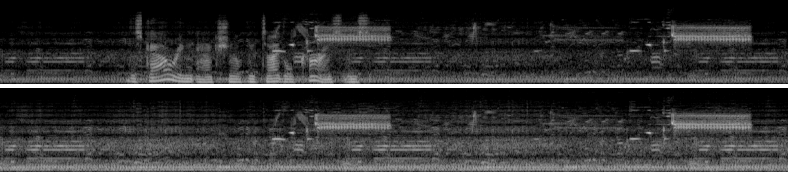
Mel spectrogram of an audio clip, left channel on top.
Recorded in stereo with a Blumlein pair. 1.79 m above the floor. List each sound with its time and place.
0.0 s a vehicle: 60° right
1.3 s a man speaking: 50° left
2.7 s a bird: 15° right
